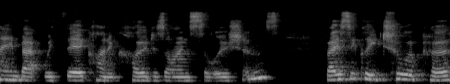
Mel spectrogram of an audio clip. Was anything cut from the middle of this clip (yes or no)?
no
